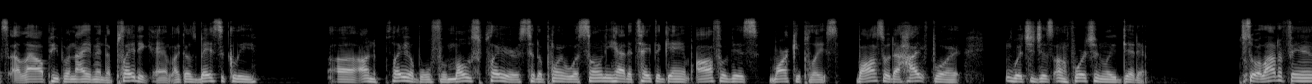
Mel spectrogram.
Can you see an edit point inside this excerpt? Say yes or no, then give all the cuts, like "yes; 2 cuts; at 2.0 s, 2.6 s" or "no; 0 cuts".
yes; 2 cuts; at 8.4 s, 9.8 s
